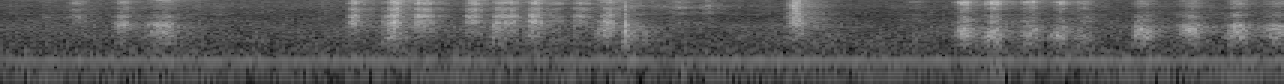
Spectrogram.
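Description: A yellow colored pencil is rubbed in quick strokes across a flat paper coloring book page. Bursts of dry, bright scratching rise and fade in irregular clusters over a steady low hum.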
